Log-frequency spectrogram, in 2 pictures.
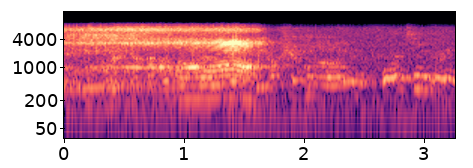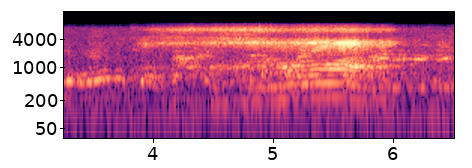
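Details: Adult man (a father) asleep: two long, heavy, rasping breaths with a buzzing, whistling quality over room hiss: loud snoring.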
